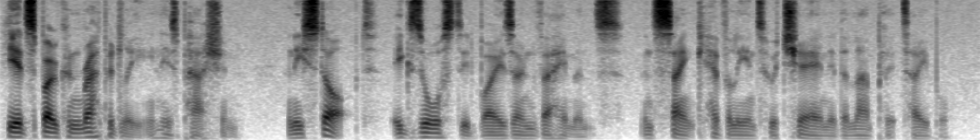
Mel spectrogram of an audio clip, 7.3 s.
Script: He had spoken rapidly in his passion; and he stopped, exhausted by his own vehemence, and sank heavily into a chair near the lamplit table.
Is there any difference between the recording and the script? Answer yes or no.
no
